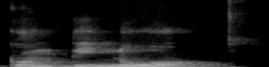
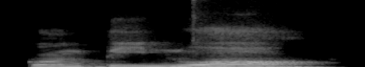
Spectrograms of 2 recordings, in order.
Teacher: Donde está la mayor intensidad es en la U.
